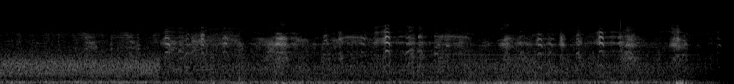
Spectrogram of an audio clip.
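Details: Red-tailed tropicbird at Midway Atoll on August 20, 1990: harsh, grating calls repeated in uneven bursts over a steady low background rumble.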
